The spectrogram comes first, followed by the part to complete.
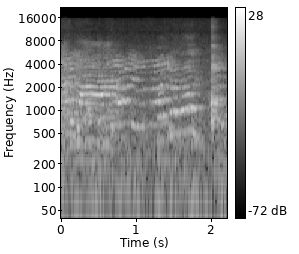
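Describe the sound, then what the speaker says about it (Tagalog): Noisy children playing and chattering together, a dense, steady babble of young voices that stays close and lively throughout, with a sharp louder burst near the end. "Ingay ng mga bata."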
